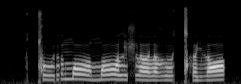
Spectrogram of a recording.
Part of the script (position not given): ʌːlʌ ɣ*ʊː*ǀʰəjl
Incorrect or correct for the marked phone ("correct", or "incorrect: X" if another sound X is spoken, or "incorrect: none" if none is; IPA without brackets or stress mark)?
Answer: correct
